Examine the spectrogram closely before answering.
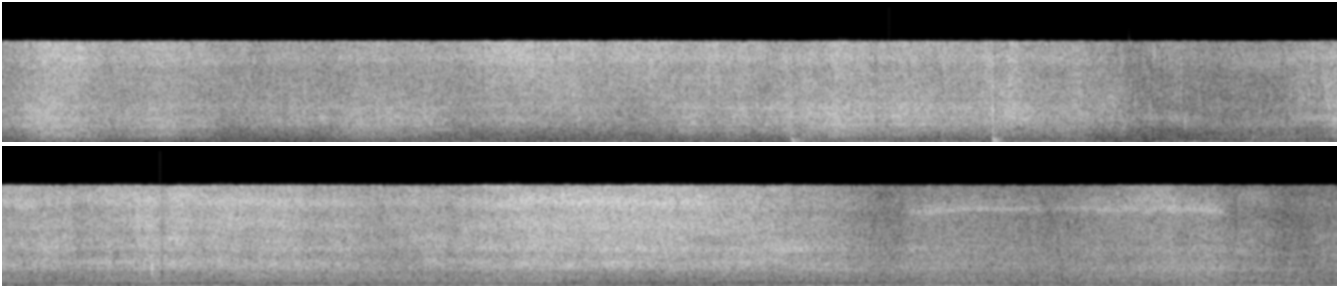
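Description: Garden hose spray nozzle rinsing a car: a steady hiss of water spraying onto the windshield and bodywork, with uneven wind rumble on the microphone underneath.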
